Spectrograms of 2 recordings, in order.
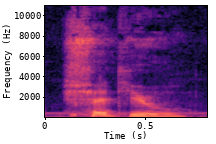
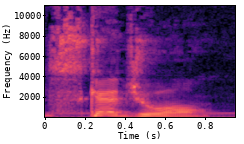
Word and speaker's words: schedule: So we can see here, first of all, the British pronunciation, schedule, schedule, and the American pronunciation, schedule.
